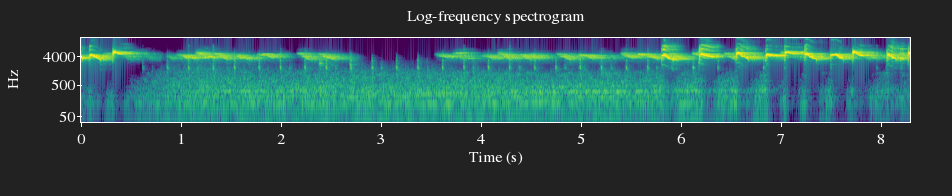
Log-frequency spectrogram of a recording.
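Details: Malaysian oriental white-eye, a hobby songbird, in open song: thin high twittering phrases, a quieter busy stretch of soft warbling over room hum, then louder sharp chirps rising and falling rapidly.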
